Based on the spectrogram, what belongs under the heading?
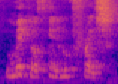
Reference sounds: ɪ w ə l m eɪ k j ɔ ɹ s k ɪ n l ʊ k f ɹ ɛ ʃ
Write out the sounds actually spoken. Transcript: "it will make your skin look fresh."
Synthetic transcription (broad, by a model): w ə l m eɪ k j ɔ s k ɪ n l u k f ɹ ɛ ʃ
